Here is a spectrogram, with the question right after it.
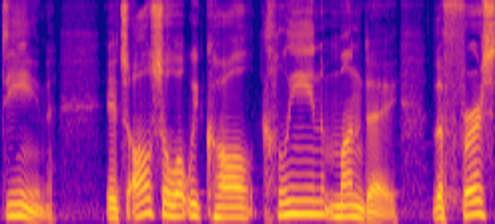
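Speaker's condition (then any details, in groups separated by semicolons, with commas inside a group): No condition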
